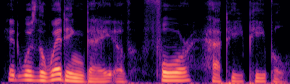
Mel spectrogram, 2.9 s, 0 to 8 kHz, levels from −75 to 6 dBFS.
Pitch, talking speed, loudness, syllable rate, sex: 125 Hz, 185 wpm, -16 LUFS, 4.3 syllables/s, male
